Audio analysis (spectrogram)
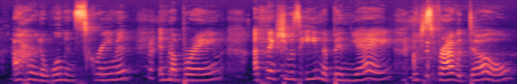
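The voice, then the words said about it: Sookie voice, vague Southern accent. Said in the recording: “Sookie is Anna Paquin and has a vague Southern accent.”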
